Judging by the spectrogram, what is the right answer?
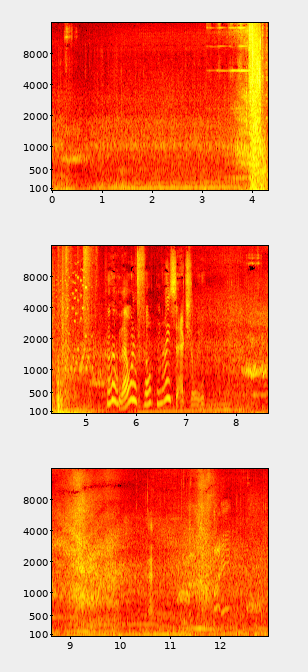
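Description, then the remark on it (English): Video game car engine sounds roar and sweep past as the player dodges cars, with a loud whoosh and thump midway and warbling tones after, while a man talks over the steady vehicle drone. “Just dodging cars here as we continue to go.”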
